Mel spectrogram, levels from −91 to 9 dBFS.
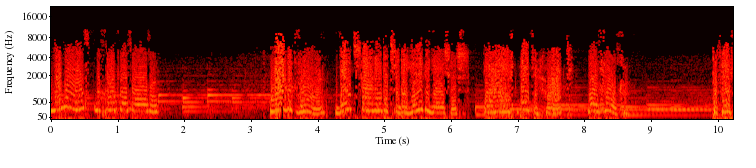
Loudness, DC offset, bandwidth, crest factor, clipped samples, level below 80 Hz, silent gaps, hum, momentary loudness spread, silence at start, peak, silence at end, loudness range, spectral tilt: -36 LUFS; under 0.1%; 10.5 kHz; 22 dB; under 0.1%; -56 dBFS; none; none; 11 LU; 0 s; -16 dBFS; 0 s; 4 LU; -3.5 dB/octave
